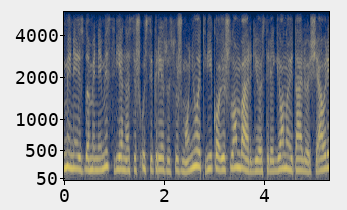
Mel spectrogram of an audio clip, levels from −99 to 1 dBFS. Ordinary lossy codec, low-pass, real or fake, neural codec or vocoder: Opus, 16 kbps; 5.4 kHz; real; none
